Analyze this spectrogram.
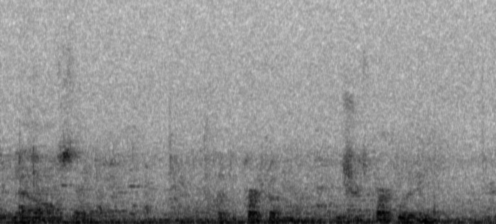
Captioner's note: faintly speaking; faintly speaking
